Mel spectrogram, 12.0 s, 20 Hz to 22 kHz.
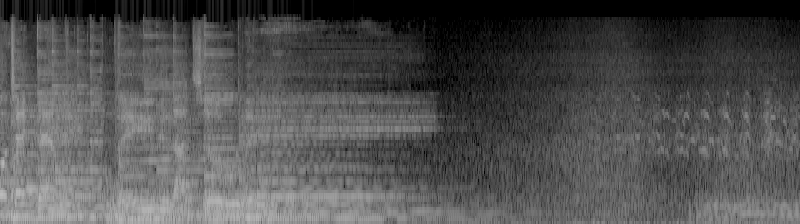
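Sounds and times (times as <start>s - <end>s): waves rushing on shore: 3.0s - 12.0s
birds chirping: 8.2s - 12.0s.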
